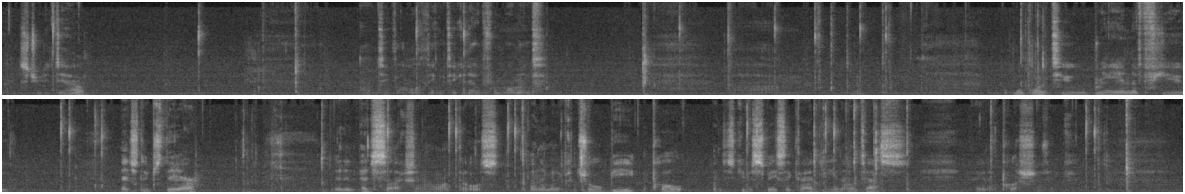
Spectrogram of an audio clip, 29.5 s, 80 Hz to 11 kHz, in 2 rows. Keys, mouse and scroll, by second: 0.6 click, 3.7 Tab, 4.1-4.6 scroll down 3, 5.1 click, 8.0 Tab, 8.5 middle click, 9.7 middle click, 10.4 scroll up 2, 10.7 shift+middle click, 12.9 ctrl+r, 17.8 alt+a, 18.7 2, 19.5 alt+shift+click, 20.4 alt+shift+click, 21.3 alt+shift+click, 22.0 ctrl+b, 24.9 e, 25.4 alt+s, 28.8 Tab, 29.4 scroll down 1.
